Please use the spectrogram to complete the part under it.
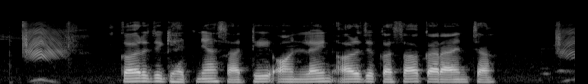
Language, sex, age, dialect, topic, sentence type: Marathi, male, 18-24, Standard Marathi, banking, question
